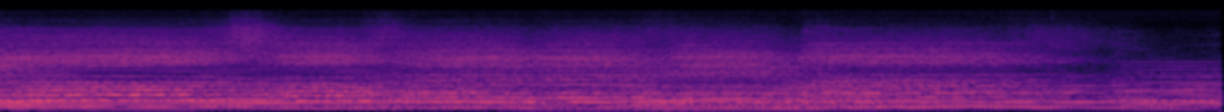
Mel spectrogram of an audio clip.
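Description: Church congregation singing a verse of a metrical psalm together, in slow, long held notes.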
